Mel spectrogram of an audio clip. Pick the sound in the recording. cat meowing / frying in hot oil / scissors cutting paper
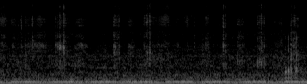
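scissors cutting paper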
